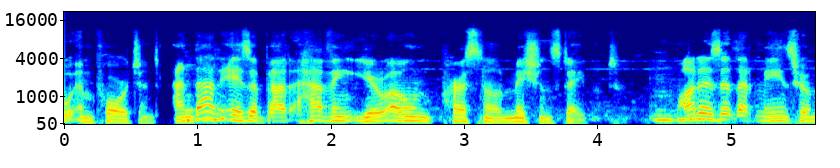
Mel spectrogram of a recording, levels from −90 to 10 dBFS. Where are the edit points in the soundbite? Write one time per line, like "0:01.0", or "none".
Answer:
0:04.3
